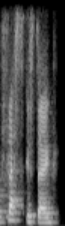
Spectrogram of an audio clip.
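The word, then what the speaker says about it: flæskesteg: pleased to report um flesca's egg is how i've been told to pronounce it i've been practicing that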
